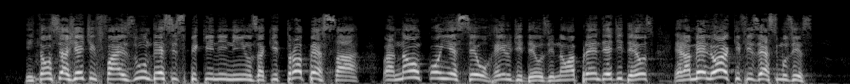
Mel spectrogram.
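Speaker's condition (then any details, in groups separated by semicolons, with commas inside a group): No condition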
